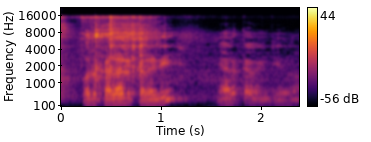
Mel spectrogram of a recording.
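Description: A steel spoon clinks and scrapes against a metal kadai as thick wheat halwa is stirred, with a sharp clink right at the start. A woman speaks a word or two in Tamil over it.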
